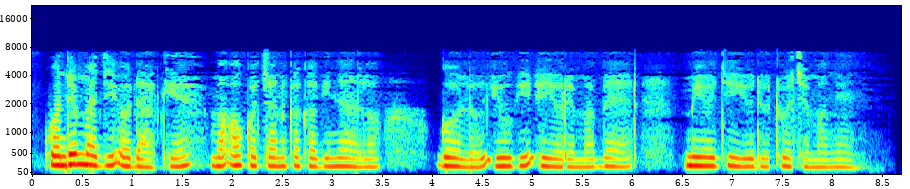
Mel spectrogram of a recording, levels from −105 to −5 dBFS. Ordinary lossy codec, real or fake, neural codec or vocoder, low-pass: AAC, 24 kbps; real; none; 7.2 kHz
